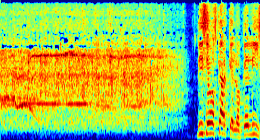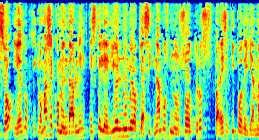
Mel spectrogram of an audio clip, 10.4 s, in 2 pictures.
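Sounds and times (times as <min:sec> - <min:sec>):
crowd applause: 0:00.0 - 0:03.8
speech: 0:03.9 - 0:10.3.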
